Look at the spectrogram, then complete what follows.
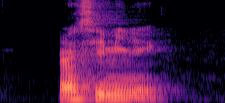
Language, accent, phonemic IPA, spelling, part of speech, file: French, France, /ɛ̃.se.mi.ne/, inséminer, verb, LL-Q150 (fra)-inséminer.wav
- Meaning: 1. to inseminate 2. to impregnate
